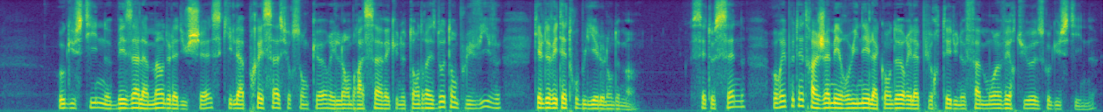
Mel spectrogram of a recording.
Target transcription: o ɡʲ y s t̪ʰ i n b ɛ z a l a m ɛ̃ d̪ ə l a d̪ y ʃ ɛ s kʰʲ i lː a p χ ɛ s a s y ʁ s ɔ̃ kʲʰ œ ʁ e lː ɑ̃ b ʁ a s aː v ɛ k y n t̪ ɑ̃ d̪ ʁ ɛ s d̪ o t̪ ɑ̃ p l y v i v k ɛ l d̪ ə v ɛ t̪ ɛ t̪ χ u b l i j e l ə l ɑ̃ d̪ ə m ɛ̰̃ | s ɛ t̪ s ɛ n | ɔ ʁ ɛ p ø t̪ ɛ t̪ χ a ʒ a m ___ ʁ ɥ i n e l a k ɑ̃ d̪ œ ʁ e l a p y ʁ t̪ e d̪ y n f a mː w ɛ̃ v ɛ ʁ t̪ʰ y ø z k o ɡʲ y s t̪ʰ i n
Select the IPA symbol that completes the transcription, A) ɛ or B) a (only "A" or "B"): A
